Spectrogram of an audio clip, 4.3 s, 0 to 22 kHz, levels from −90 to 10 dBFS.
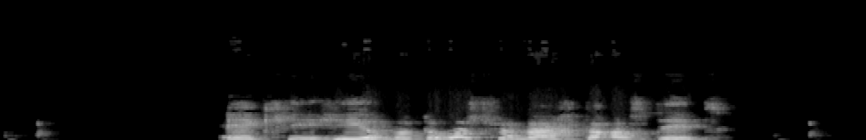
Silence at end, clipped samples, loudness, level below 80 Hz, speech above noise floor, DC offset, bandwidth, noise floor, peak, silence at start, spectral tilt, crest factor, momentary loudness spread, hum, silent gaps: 0.8 s; under 0.1%; -18 LUFS; -70 dBFS; 43 dB; under 0.1%; 6.6 kHz; -60 dBFS; -2 dBFS; 1.1 s; -6 dB/octave; 18 dB; 9 LU; none; none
